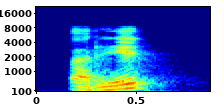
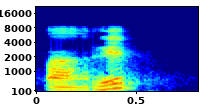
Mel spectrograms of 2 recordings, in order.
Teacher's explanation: la elevación de la voz en la última sílaba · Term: palabras agudas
